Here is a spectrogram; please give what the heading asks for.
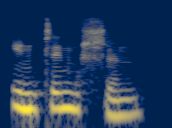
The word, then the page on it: intinction: Indian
